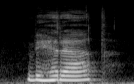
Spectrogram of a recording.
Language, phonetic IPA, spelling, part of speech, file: Czech, [ˈvɪɦraːt], vyhrát, verb, Cs-vyhrát.ogg
- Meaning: to win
